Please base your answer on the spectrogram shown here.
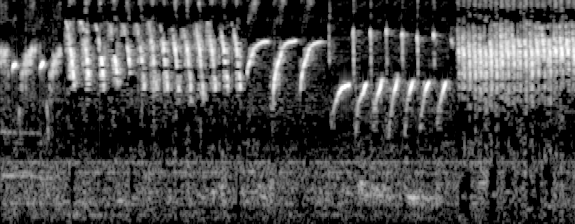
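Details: Lively canary singing long emotional rolls: rapid high trills, then a run of rising whistled notes, ending in a long dense buzzy roll held for over a second.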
